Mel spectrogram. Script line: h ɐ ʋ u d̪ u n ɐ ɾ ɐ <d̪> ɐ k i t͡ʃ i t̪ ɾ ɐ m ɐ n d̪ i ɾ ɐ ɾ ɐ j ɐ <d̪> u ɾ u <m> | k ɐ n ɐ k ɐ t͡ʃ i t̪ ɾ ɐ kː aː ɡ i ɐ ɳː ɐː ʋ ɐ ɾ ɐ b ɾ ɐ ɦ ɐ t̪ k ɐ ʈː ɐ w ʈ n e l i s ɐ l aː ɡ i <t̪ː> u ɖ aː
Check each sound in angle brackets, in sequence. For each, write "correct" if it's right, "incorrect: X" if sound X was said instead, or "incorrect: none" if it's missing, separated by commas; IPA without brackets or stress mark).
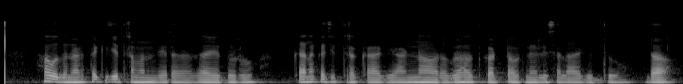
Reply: incorrect: t̪, correct, incorrect: none, incorrect: d̪ː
